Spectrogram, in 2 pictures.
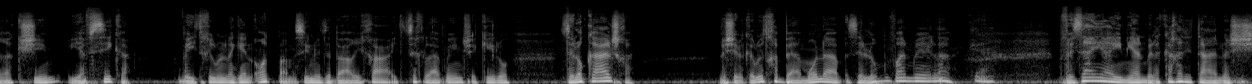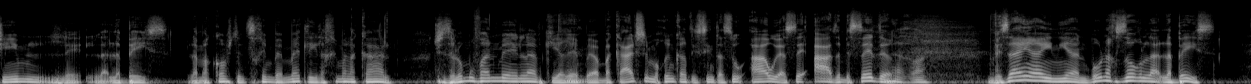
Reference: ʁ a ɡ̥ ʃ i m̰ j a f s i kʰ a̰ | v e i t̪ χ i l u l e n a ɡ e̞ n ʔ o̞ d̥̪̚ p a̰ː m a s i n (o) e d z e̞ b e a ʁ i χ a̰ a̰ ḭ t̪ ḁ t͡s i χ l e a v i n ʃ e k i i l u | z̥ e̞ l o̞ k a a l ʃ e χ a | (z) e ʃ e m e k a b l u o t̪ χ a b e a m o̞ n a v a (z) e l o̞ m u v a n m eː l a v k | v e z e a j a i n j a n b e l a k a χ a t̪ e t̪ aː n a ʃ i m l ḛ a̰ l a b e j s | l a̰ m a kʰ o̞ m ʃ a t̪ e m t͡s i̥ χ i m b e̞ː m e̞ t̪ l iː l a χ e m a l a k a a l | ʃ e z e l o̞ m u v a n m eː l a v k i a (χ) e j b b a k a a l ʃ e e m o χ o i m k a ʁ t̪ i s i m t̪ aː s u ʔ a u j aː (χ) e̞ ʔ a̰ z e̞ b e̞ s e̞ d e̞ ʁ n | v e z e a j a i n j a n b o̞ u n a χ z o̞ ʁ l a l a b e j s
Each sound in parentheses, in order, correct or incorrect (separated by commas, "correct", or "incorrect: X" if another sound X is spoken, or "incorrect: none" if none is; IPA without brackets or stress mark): incorrect: u, incorrect: v, correct, incorrect: ʁ, incorrect: s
